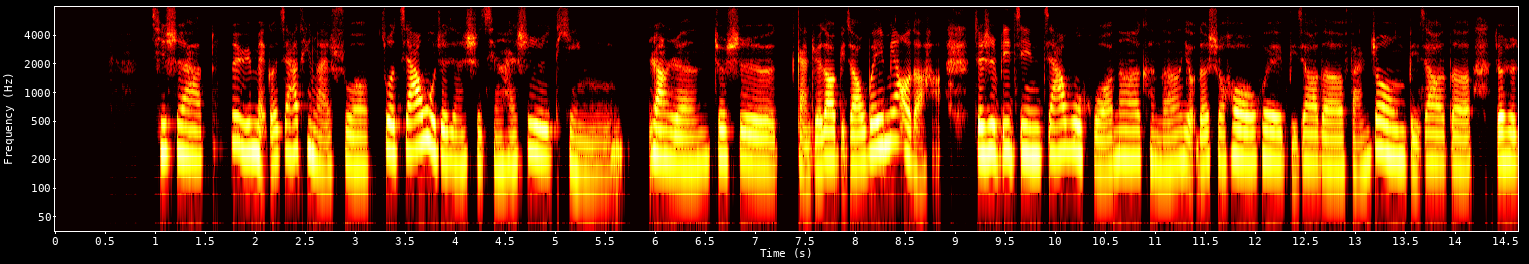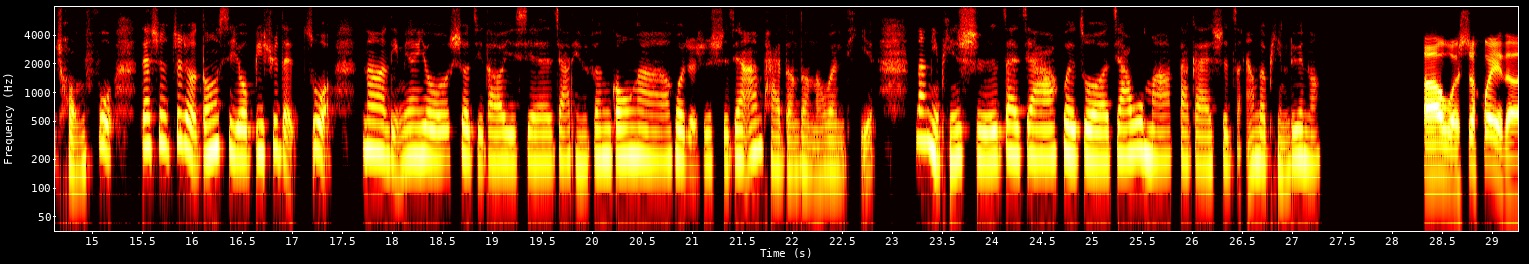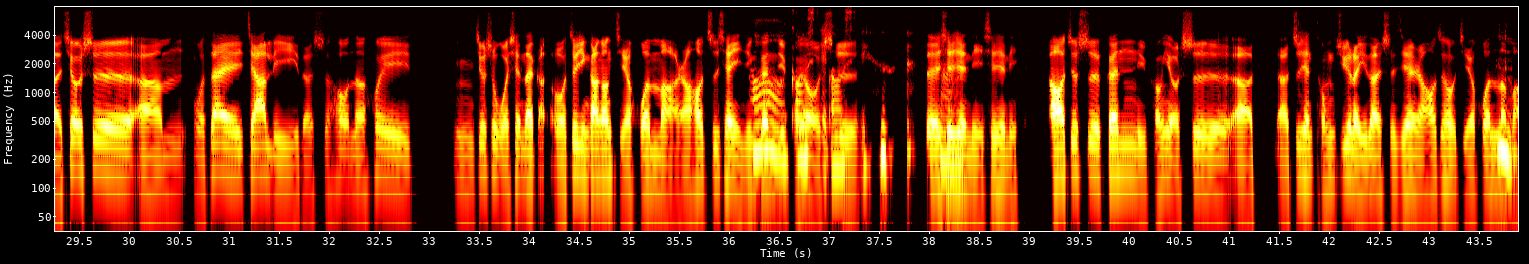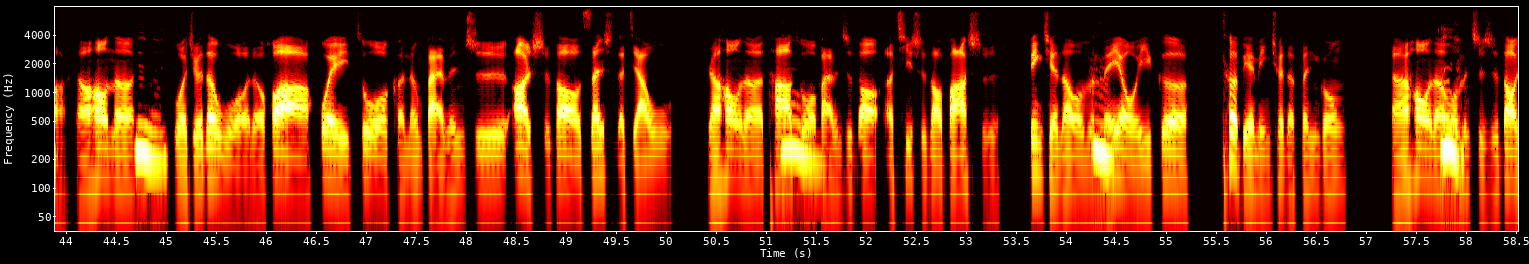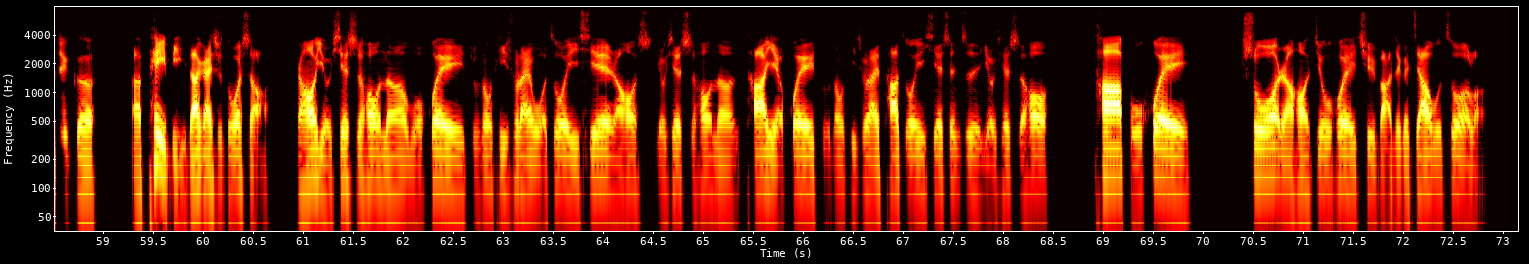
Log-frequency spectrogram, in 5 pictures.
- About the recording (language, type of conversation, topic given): Chinese, podcast, 你会把做家务当作表达爱的一种方式吗？
- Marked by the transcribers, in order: other background noise; laugh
